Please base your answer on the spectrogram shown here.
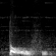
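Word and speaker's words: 豆腐: Tofu is a word with Chinese origins Infact in Chinese tofu is "Doufu" And if you didn't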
